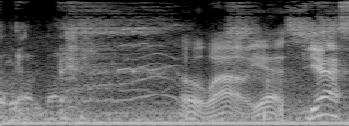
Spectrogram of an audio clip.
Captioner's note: beep of walkie talkie; sloshing, slorping sound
